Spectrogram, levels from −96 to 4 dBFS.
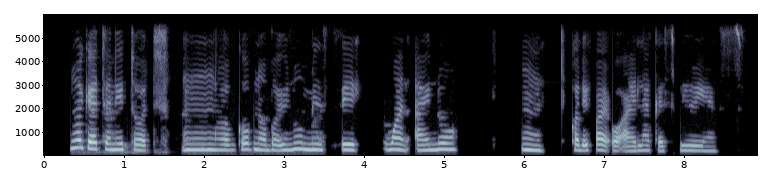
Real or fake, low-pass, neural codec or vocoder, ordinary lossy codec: real; 5.4 kHz; none; none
